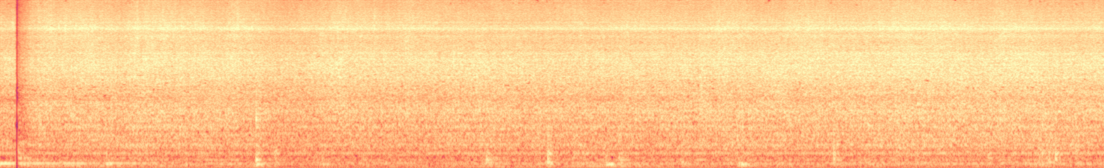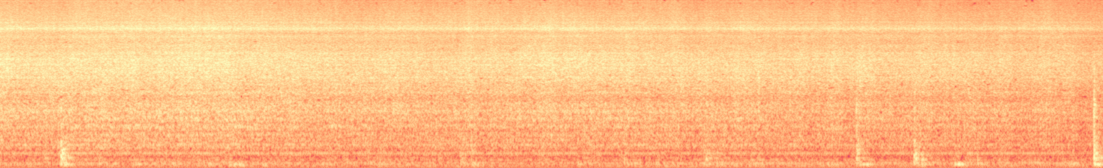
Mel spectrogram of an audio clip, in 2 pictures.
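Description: Sliced onions, potatoes and okra sizzling in oil in a nonstick frying pan as they are stir-fried with a spatula: a steady hiss, with a few soft knocks of the spatula against the pan.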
